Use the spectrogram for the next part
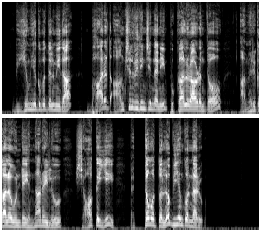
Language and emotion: Telugu, surprised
